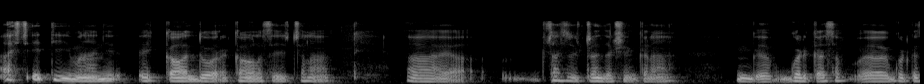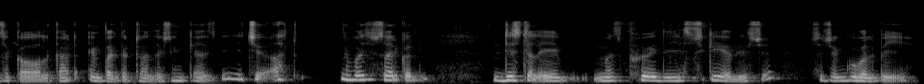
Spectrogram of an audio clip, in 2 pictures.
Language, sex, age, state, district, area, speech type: Kashmiri, male, 18-30, Jammu and Kashmir, Budgam, rural, spontaneous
